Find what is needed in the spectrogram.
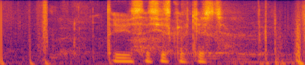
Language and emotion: Russian, neutral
